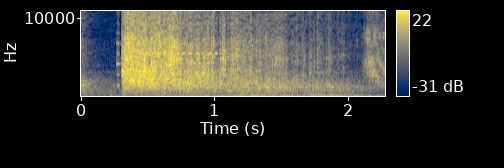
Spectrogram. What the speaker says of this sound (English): the remote mines will detonate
